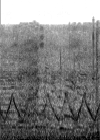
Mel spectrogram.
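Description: Emergency-vehicle siren sounding in quick rising-and-falling sweeps, about two a second, over a steady low rumble.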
